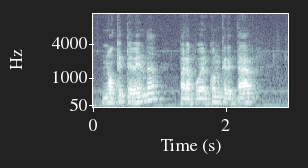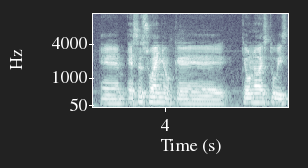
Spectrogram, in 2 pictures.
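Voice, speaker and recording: Fairly slowly, a man speaks while noticeable noise sounds behind him. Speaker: podcast host for a home builder. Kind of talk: casual interview.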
